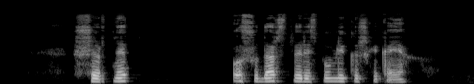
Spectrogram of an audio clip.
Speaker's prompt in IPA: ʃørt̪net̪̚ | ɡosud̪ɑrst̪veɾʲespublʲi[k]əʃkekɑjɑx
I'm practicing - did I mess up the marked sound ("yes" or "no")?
no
